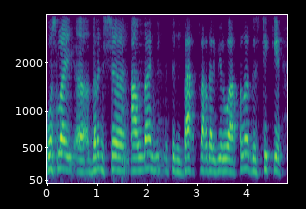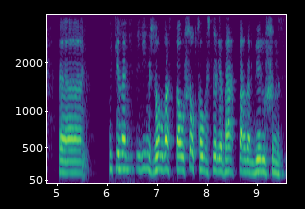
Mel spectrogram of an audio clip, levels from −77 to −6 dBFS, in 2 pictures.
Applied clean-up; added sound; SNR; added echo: neural mask model DeepFilterNet 3.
